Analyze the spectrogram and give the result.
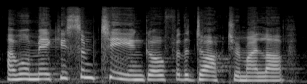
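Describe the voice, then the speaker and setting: A woman's voice: medium pitch, moderate pace, fairly bright tone, close to an everyday voice. Desperate, grieving mother, acted by a woman. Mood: concerned, tender. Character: grief-stricken, desperate mother in 1912 rural Canada. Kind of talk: scripted radio-drama acting.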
